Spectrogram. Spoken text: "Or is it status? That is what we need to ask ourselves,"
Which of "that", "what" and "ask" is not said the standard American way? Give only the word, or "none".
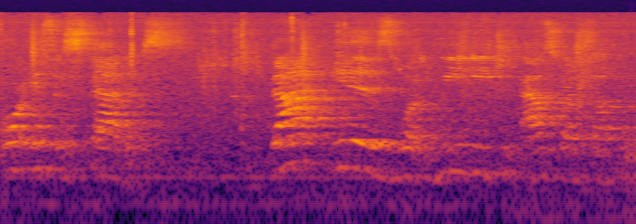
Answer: none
